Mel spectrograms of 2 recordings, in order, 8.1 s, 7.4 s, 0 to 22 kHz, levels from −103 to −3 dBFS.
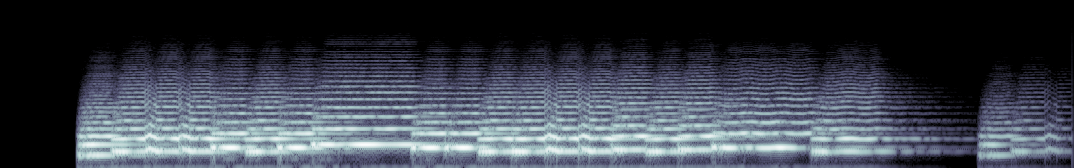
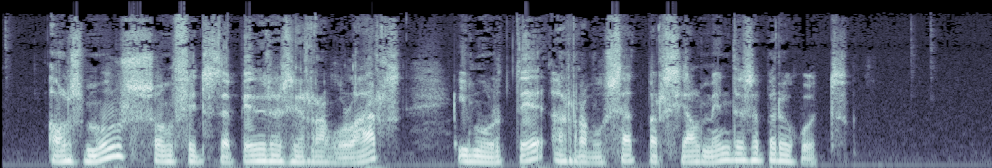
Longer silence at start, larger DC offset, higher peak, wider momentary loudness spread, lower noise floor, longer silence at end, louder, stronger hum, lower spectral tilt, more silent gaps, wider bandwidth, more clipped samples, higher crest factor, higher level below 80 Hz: first, 0.6 s vs 0.4 s; first, 0.1% vs under 0.1%; about the same, -2 dBFS vs 0 dBFS; first, 14 LU vs 9 LU; about the same, -48 dBFS vs -49 dBFS; second, 0.1 s vs 1.1 s; about the same, -13 LUFS vs -12 LUFS; neither; first, -8.5 dB/octave vs -3.5 dB/octave; neither; second, 4.7 kHz vs 17 kHz; neither; about the same, 12 dB vs 14 dB; second, -68 dBFS vs -44 dBFS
